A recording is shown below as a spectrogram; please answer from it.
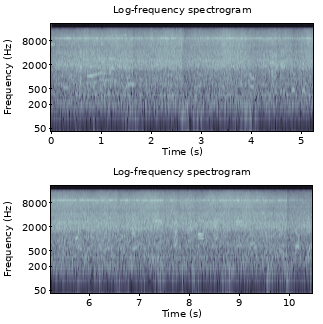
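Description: Boat engine running steadily at speed, with a constant drone, wind on the microphone and the rush of the wake.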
